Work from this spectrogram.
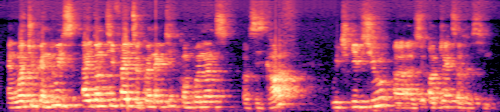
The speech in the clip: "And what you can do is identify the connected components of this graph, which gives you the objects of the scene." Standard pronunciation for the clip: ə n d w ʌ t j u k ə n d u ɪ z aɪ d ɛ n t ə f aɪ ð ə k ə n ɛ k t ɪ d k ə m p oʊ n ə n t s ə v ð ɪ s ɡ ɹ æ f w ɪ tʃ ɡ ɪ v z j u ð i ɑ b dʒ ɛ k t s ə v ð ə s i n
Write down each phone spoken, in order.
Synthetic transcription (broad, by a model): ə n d w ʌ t j u k ə n d u ɪ z aɪ d ɛ n t ə f aɪ ð ə k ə n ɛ k t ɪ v k ə m p oʊ n ə n t s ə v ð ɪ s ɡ ɹ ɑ f w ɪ tʃ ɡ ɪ v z j u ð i ɑ b dʒ ɛ k t s ə v ð ə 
